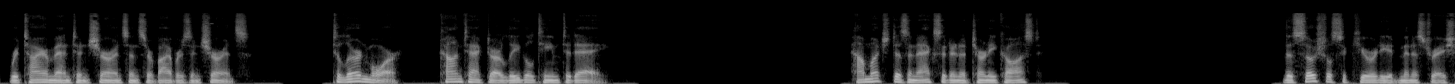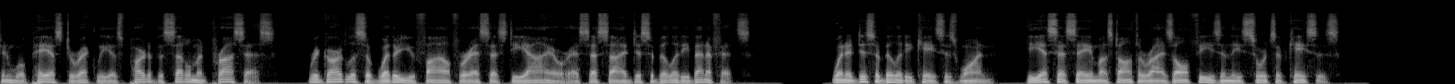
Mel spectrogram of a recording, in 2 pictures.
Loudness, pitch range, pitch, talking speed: -25 LUFS, 85-100 Hz, 90 Hz, 130 wpm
